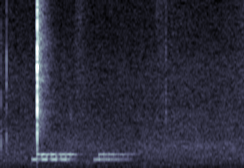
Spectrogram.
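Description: A phone rings with an incoming call: a sharp click, then two short bursts of electronic two-tone beeping, moderately faint, with no voices over it.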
